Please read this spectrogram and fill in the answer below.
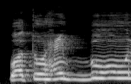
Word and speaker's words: وتحبون: زبر من حبا جما وتحبون المال حبا جما وتحبون المال حبا جما ওয়াও ঠোঁট গোল করে উচ্চারণ করতে হবে। ওয়াতুহিব্বু বা তাসদীদ ওয়ালা হরফ বু মধ্যে তাবাঈ এক আলিফ টেনে পড়তে হবে।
